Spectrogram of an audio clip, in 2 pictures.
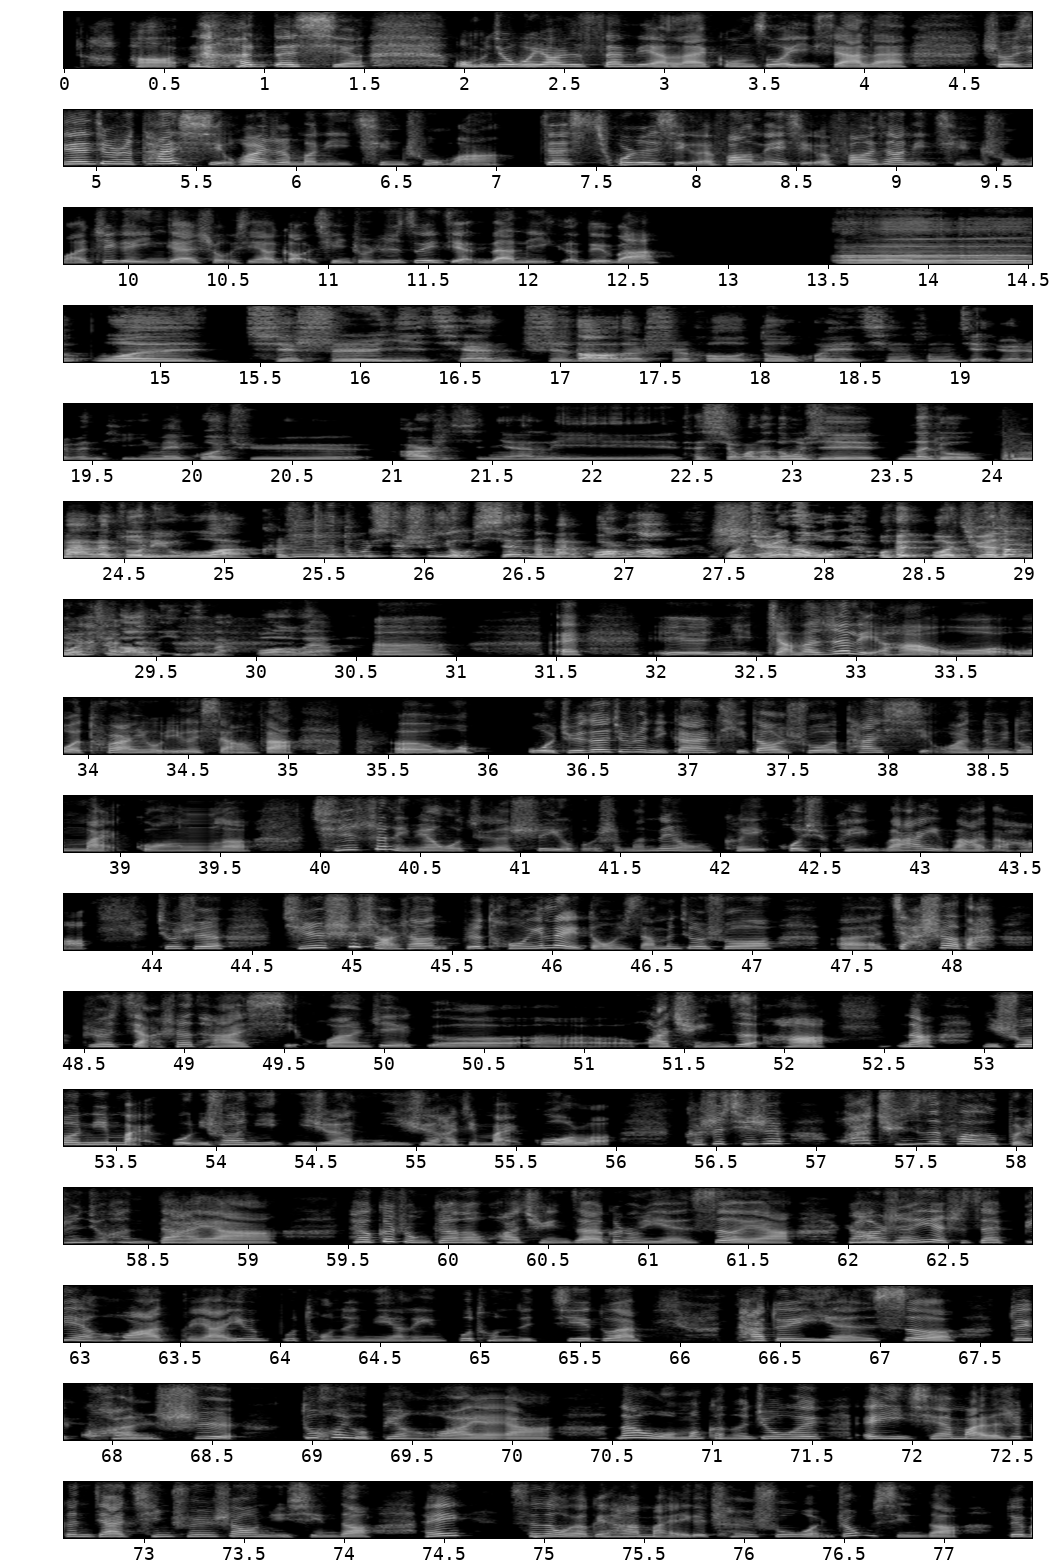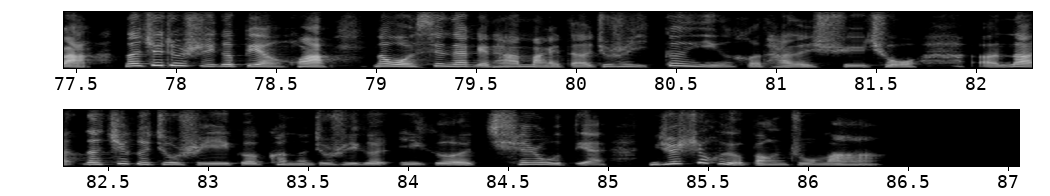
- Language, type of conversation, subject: Chinese, advice, 我该怎么挑选既合适又有意义的礼物？
- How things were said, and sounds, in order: laughing while speaking: "那 那行"; "喜欢" said as "喜望"; other background noise; laughing while speaking: "我 我觉得我知道的"; chuckle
